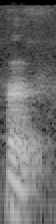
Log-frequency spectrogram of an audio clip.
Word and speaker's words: peut: Où on peut. Où on peut. So you should have OU, accent on top of the U. O-N, and then per is P-E-U-T. So silent T on the end.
